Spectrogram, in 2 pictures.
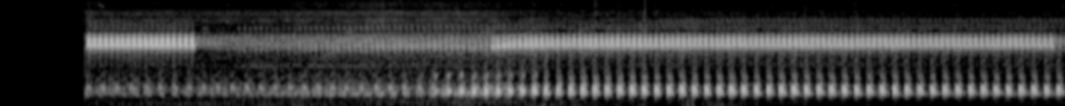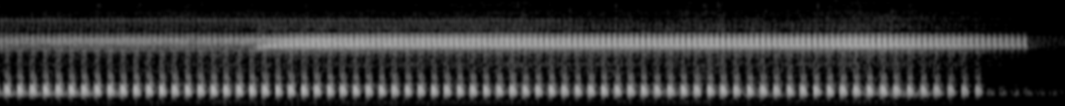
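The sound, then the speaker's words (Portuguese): A cururu toad gives a long, loud, unbroken trill, a rapid buzzing purr that holds steady for about ten seconds, with no voices over it. “O sapo cururu e o sapo boi são a mesma coisa.”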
